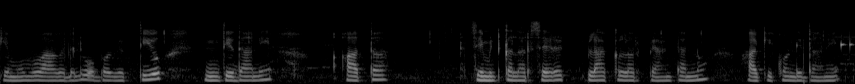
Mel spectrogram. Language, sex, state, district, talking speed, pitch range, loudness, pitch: Kannada, female, Karnataka, Raichur, 100 wpm, 185-200 Hz, -41 LUFS, 190 Hz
